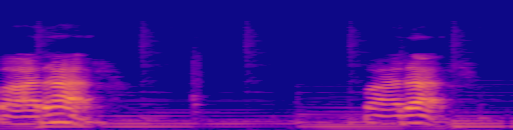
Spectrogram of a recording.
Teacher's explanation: This letter is somewhat hard because it has two sounds. The first sound resembles the R in butter. It's called a flap,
